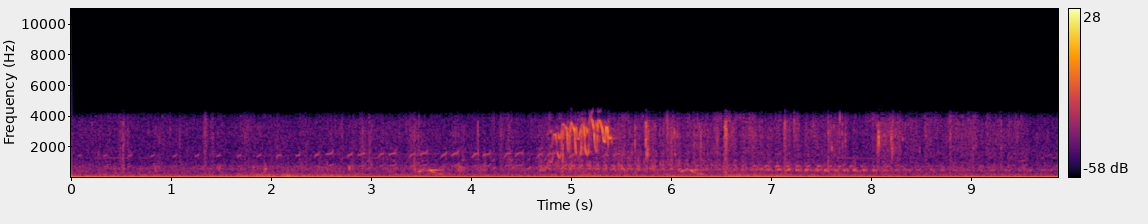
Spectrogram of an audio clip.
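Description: Birds calling in open bushveld: a steady series of short rising chirps, a brief loud burst of higher calls about five seconds in, and a run of lower repeated notes just after it, over a steady low background noise.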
